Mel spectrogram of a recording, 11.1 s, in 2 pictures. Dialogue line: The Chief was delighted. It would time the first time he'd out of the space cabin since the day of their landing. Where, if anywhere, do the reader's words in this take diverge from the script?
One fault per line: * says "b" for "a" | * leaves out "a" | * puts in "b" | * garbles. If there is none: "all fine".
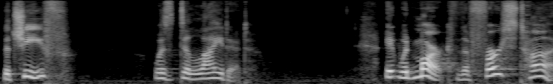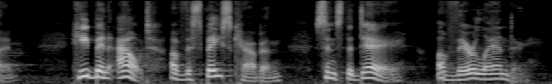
* says "mark" for "time"
* puts in "been"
